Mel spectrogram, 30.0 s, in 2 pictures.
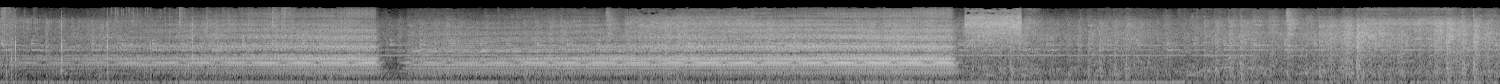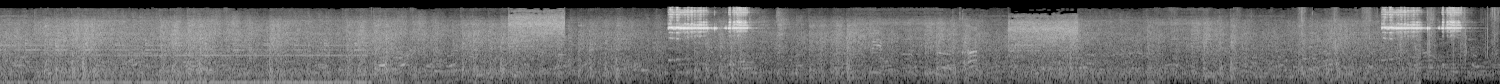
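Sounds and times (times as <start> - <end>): train carriages clattering on rails: 0.0 - 30.0
train whistle blasts: 0.2 - 9.8, 21.7 - 22.6.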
